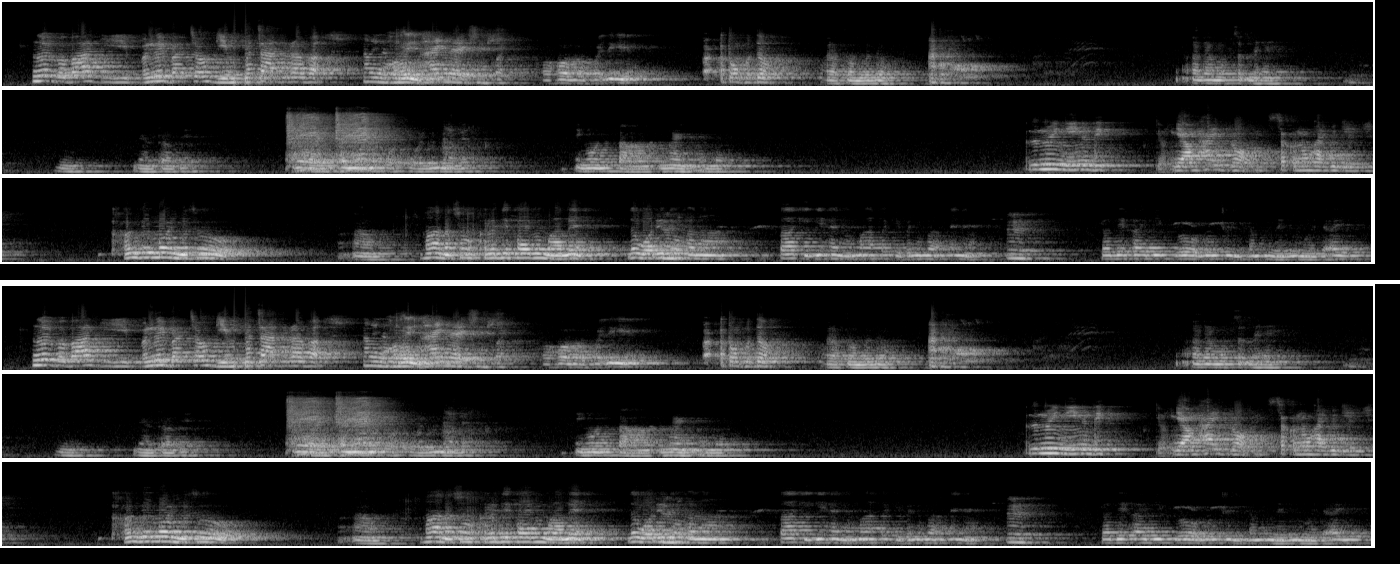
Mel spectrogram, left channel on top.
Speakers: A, in the centre; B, on the left.
A: ꯅꯣꯏ ꯕꯕꯥꯒꯤ ꯅꯣꯏ ꯕꯥꯆꯧꯒꯤ ꯃꯆꯥꯗꯨꯔꯕ꯫ ꯅꫭꯏꯅ ꯍꯧꯖꯤꯛ
B: ꯍꯣꯏꯅꯦ
A: ꯍꯥꯏꯅꯔꯤꯁꯦ
B: ꯍꯣꯏ ꯍꯣꯏ ꯍꯣꯏ ꯍꯣꯏ ꯍꯣꯏ ꯈ꯭ꯋꯥꯏꯗꯒꯤ
A: ꯑꯇꯣꯝꯕꯗꯣ
B: ꯑ ꯇꯣꯝꯕꯗꫭ
A: ꯑꯥ
B: ꯑꯗ ꯑꯃꯨꯛ ꯆꯠꯂꯦ ꯍꯥꯏ
A: ꯎꯝ
B: ꯎꯝ ꯒ꯭ꯌꯥꯟ ꯇꯥꯗꯦ <unintelligible> ꯑꯣꯏꯕ ꯃꯥꯜꯂꯦ ꯏꯉꯣꯟꯅ
A: ꯎꯝ
B: ꯇꯥꯅ <unintelligible>
A: ꯑꯗꯨ ꯅꯣꯏꯅꯦꯅꯗꯤ ꯌꯥꯝ ꯍꯥꯏꯗ꯭ꯔꯣ ꯑꯩ ꯆꯠꯀꯅꯨ ꯍꯥꯏꯕꯒꯤ
B: ꯈꯪꯗꯦ ꯃꯣꯏꯅꯁꯨ ꯑ ꯃꯥꯅꯁꯨ ꯈꯔꯗꯤ ꯍꯥꯏꯕ ꯃꯥꯜꯂꯦ ꯑꯗꯣ ꯋꯥꯔꯤꯗꯣ
A: ꯎꯝ
B: ꯍꯥꯟꯅ ꯇꯥꯈꯤꯒꯦ ꯍꯥꯏꯅ ꯃꯥ ꯆꯠꯈꯤꯕꯅꯦꯕ ꯑꯩꯅ
A: ꯎꯝ꯫
B: ꯈꯔꯗꯤ ꯍꯥꯏꯕꯤꯈ꯭ꯔꯣ ꯅꯪꯁꯨꯨ ꯃꯊꯟꯗ ꯂꯩꯕ ꯅꯨꯡꯉꯥꯏꯗꯦ ꯑꯩ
